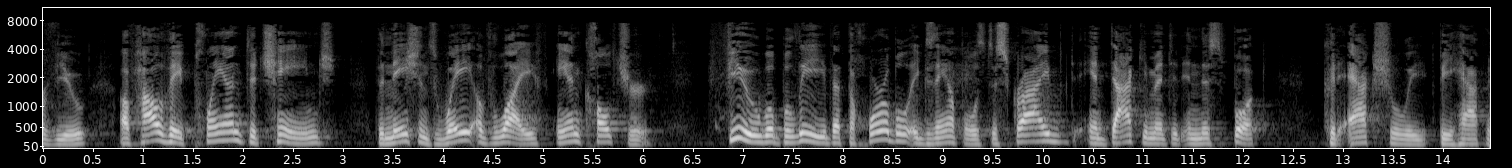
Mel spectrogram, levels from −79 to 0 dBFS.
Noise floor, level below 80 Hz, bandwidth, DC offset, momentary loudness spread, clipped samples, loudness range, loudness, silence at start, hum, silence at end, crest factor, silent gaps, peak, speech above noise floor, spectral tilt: -59 dBFS; -64 dBFS; 8 kHz; under 0.1%; 9 LU; under 0.1%; 3 LU; -22 LUFS; 0 s; none; 0 s; 16 dB; none; -6 dBFS; 38 dB; -6.5 dB/octave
